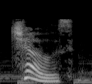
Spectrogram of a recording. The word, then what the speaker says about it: chose: write written written is pronounced like written again the E is silent four choose chose chose is pronounced like chose where o sounds as in go five go went went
